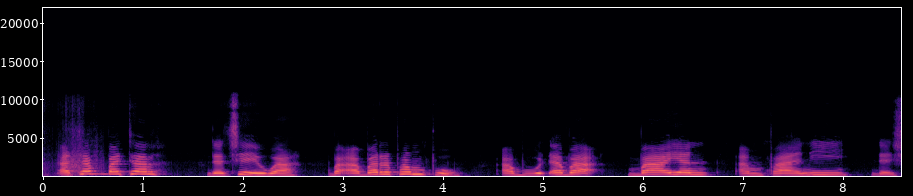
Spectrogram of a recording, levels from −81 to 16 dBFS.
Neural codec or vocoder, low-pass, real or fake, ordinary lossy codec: none; 10.8 kHz; real; none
